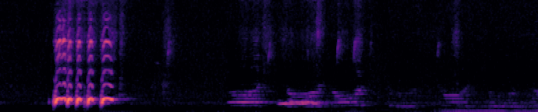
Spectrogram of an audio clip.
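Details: Local zebra dove, used to prompt other doves to sing, gives one rapid burst of about five pulsed, throaty coos near the start, followed by a few faint soft whistled notes and a low rumbling hum toward the end.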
